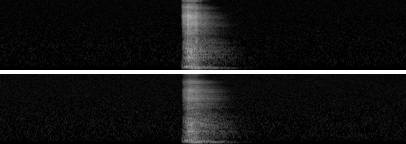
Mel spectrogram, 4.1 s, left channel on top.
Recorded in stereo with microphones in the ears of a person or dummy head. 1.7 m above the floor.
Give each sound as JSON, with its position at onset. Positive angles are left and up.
{"t": 1.8, "sound": "chopping", "side_deg": 65, "distance_m": 1.1}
